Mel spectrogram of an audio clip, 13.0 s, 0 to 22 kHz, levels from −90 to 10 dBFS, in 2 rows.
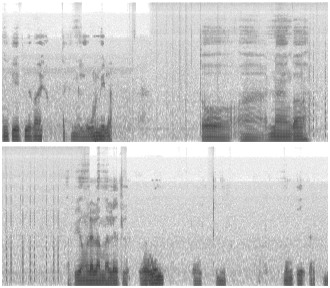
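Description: From 0.0 to 0.05 s, 0.4 to 1.43 s and 1.59 to 2.23 s the speech dips by roughly 10, 20 and 5 dB. This is speech suppressed in double talk, likely an echo canceller turning the near talker down while the far end was also active.

Inside and just after those dips, at 1.13 to 1.17 s, 1.71 to 1.78 s and 2.24 to 2.48 s, faint scraps of another voice appear, around 30 to 35 dB below the speech. This is the other side's voice leaking through, likely loudspeaker echo the canceller left in the microphone signal.

From 5.98 to 7.64 s a galloping pattern of short buzzes sits about 15 dB below the speech, repeating at 217 Hz. These are GSM signalling bursts: a nearby 2G phone exchanging control traffic, with the bursts rectified by the audio circuitry.

From 8.81 to 11.43 s and 11.63 to 13.04 s the speech is again suppressed in double talk, now much harder, with drops of around 30 dB that affect about 2 s and 1.5 s of the talker.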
